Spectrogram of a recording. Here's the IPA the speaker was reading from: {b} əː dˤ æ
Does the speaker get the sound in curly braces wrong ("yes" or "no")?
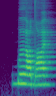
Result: no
